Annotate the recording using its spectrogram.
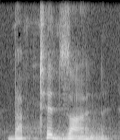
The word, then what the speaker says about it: baptizein: Baptizein is how it's pronounced by the Greeks.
